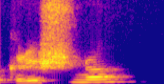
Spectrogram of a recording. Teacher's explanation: esse Krishna aí tem que enrolar um pouquinho a língua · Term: retroflexo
